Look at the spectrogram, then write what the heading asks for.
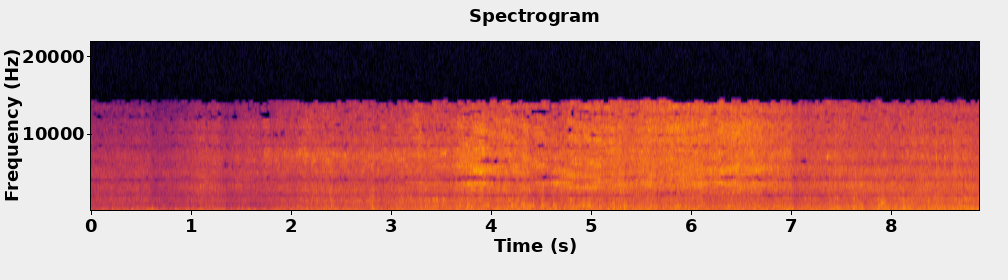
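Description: Diesel freight train locomotives approaching and passing close by, a rumble of engines and steel wheels on rail growing steadily louder. The lead unit is a GP35 road slug with no engine of its own, so the engine sound comes from the GP40-2 and SD40-2-based units trailing it.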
